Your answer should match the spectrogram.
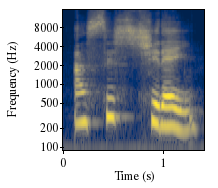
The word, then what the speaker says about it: assistirei: Assistirei. Assistirei. So you see here, again, I have this stress at the end because we have two vowels, right?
